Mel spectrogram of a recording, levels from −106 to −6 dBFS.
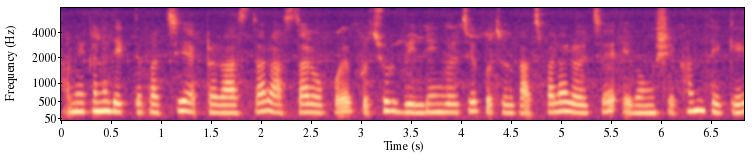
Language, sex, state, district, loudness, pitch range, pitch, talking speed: Bengali, female, West Bengal, Kolkata, -16 LUFS, 210-245 Hz, 220 Hz, 160 wpm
